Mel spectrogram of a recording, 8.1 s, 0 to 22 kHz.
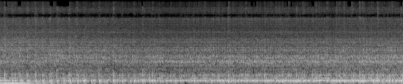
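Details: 1980 Puch Murray moped with Tomos TX50 A35 top end, Mikuni VM18 carb and custom Estoril pipe, timing set near 17 degrees, first start after rebuild: buzzy uneven two-stroke note hunting slightly; runs, idle still needs dialing in.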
